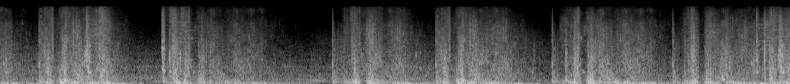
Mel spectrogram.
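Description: Water swooshes as a large fish swims quickly.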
